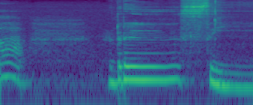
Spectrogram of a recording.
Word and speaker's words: ฤาษี: นั่น เอง ค่ะ ฮะ ซึ่ง ตัว รื่น นะ คะ นัก เรียน อ่าน ออก เสียง ได้ แบบ เดียว เลย ก็ คือ อ่าน ว่า เรือ อย่าง เดียว เท่า นั้น นะ คะ ตัว อย่าง คำ นะ คะ ที่ ใช้ หรือ ไป ประสม ด้วย นะ คะ นั่น ก็ คือ คำ ว่า ฤาษี นะ คะ ฤาสาย เรื่อง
